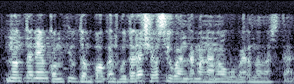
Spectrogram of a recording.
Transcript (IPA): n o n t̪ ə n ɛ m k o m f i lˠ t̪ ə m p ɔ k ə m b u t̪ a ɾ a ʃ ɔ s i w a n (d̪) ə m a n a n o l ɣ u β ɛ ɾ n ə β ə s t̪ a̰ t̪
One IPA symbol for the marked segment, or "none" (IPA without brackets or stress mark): d̪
